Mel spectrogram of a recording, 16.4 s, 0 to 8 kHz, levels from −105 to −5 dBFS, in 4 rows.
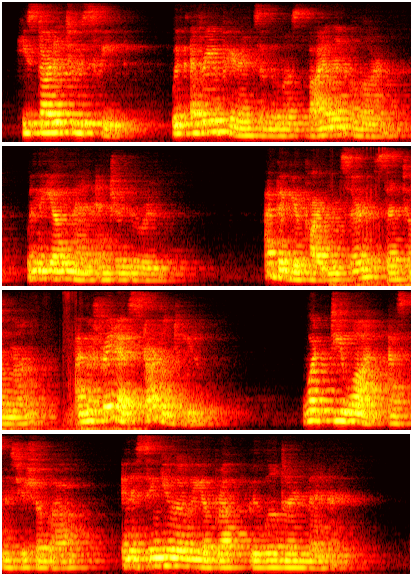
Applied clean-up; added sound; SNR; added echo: neural separator model SepFormer DNS4.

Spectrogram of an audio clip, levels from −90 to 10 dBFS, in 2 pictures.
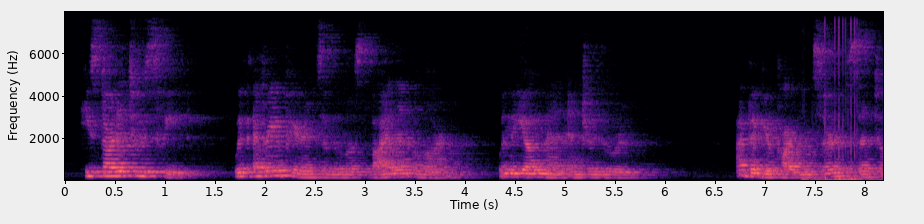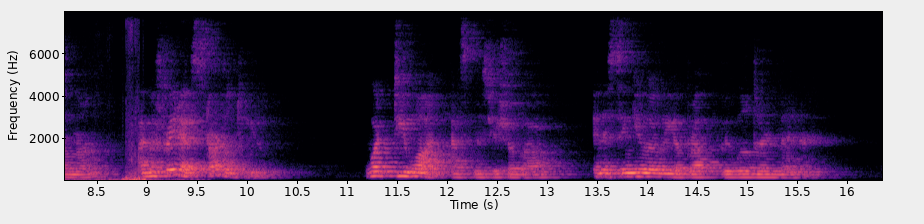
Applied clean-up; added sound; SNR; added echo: none; Zipper (clothing); 9 dB; reverberation time 0.9 s.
